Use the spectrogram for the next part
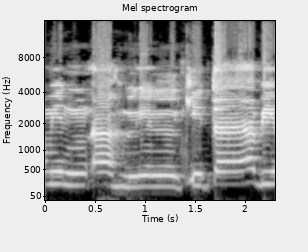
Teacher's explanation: من نون کو ظاہر کر کے پڑھنا ہے، اس لیے کہ نون ساکن کے بعد میں حمزہ ہے جو اظہار کے حرفوں میں سے ہے۔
